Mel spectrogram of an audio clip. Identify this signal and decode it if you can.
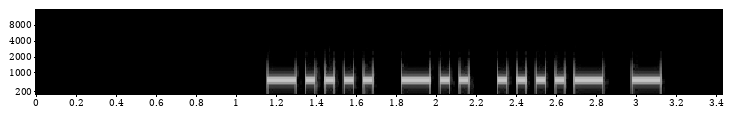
Morse code, heard as a keyed tone, about 25 wpm, 700 Hz. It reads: 6D4T
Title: All Cut Numbers - 4-Digit 25wpm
